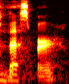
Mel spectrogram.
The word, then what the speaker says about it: VSEPR: So this idea of the electron domains repelling one another is known as Vsepr Theory, commonly pronounced as Vsepr, although that's not really how it's spelled. Vsepr Theory is what everybody calls this, which stands for valence shell electron pair repulsion.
